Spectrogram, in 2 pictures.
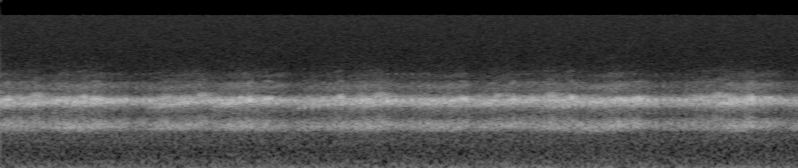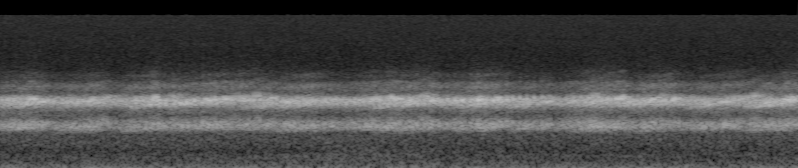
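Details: Many frogs call together from a spring wetland, recorded live with no looping: a continuous, even wall of trilling croaks stacked in two high bands, faintly pulsing but never pausing, with nothing else audible.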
